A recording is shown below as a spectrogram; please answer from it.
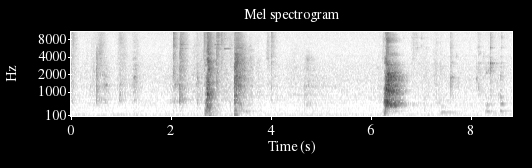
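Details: An 11-month-old Pembroke Welsh Corgi reacts to soap bubbles for the first time, filmed with a Nikon D5100: a few sharp barks near the start and one loud bark later, with soft whines and low hum between.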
